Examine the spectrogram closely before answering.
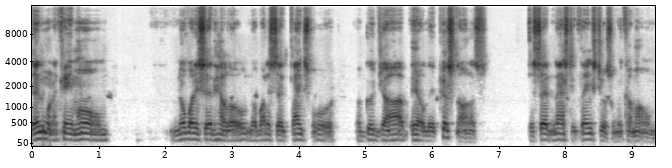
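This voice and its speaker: In an American accent, a man speaks at a fairly low pitch with vocal fry. His pace is moderate and his pitch variation ordinary. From US South, South Carolina. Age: 80s+. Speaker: war veteran. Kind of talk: interview.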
